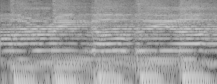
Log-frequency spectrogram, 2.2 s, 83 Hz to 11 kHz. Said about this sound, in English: That song starts out in 3/4, sounds like this.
